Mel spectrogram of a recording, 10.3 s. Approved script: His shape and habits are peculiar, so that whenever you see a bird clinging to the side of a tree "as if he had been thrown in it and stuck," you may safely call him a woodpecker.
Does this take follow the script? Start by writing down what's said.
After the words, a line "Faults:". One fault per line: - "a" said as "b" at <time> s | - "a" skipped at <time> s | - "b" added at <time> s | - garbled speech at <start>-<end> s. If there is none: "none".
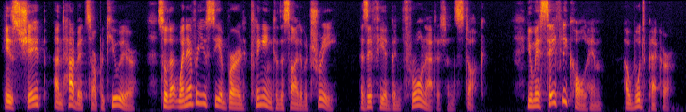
His shape and habits are peculiar, so that whenever you see a bird clinging to the side of a tree "as if he had been thrown at it and stuck," you may safely call him a woodpecker.
Faults:
- "in" said as "at" at 6.4 s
